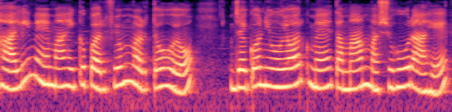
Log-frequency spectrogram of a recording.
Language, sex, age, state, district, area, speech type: Sindhi, female, 18-30, Maharashtra, Mumbai Suburban, urban, spontaneous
